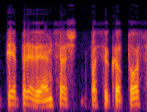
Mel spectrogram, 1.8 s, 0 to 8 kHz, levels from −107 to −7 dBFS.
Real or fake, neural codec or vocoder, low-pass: real; none; 7.2 kHz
